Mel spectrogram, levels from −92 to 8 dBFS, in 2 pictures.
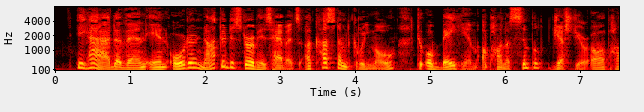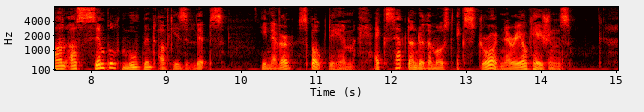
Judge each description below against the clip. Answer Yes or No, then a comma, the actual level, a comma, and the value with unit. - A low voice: Yes, low, 110 Hz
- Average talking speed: Yes, average, 150 wpm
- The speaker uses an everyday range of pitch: No, wide, 9.0 semitones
